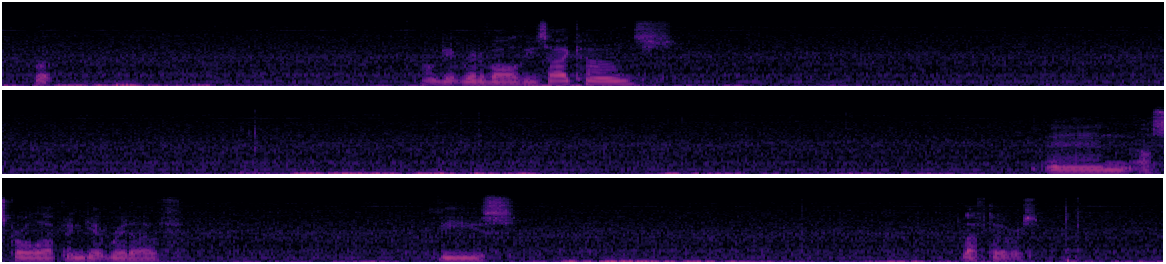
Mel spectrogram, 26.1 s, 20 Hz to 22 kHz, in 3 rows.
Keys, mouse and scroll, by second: 0.1-0.7 scroll down 2, 1.3 scroll down 1, 3.0-8.0 drag, 10.3 Delete, 11.8-12.6 scroll up 2, 13.6 click, 14.1-14.6 scroll up 2, 15.1 scroll up 2, 17.7-20.3 drag, 20.6-23.7 drag, 25.2 Delete.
